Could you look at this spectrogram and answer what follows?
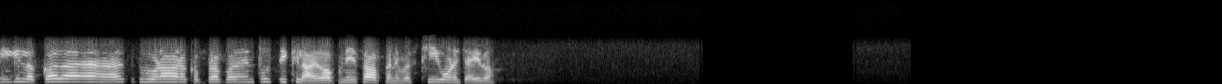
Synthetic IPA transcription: ɪləɡaːd̪aːɛːtt̪ʰoːɽaːaːɾaːkəpɾaːpət̪ʊsd̪iːkʰɪlaːjoːapneːɦɪsaːb̚kəneːbəsʈʰiːkɦoːɽaːt͡ʃaːiːd̪aː

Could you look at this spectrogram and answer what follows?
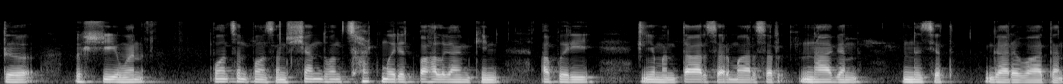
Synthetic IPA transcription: t̪ə | əʃijeʋɐn | pɐ̃nt͡sɐnpɐ̃nt͡sɐnʃɐnd̪ʱont͡sʰɐʈʰməɾʲit̪̚pɐɦɐlɡaːmkinʲ | ɐpəɾi | jimɐnt̪aːɾsɐɾmaːɾsɐɾnaːɡɐnː | ɨt͡sɐt̪ʰ | ɡaɾɐʋaːt̪ɐn

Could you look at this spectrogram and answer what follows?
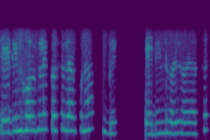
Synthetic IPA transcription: xejdinɦolbulikojsilɛapʊnabik̚ | xejdindʱoɹiɦojasɛ

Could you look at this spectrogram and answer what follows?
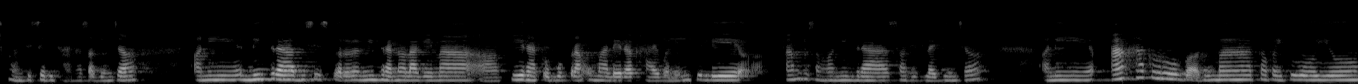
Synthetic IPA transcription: t̪esʌɾikʰanʌsʌkint͡sʰʌ | ʌ̰ninind̪ɾabisesɡʌɾeɾʌnind̪ɾanʌlaɡemakeɾãkobokraʔumaleɾʌkʰajobʱʌnemit̪ele | ramrosʌŋɡʌnind̪ɾasʌɾirlajd̪int͡sʰʌ | ʌ̰niãkʰakoɾoɡʌ̰ɾumat̪ʌpaĩkojo

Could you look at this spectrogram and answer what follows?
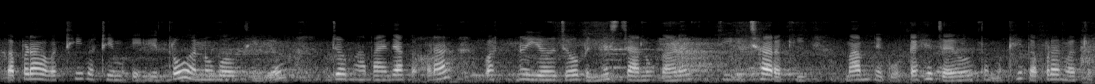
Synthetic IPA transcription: kɐpɪɽaʋɐʈʰiʋɐʈʰimʊ̃ːkʰeʔeːt̪ɾoɐnubʱəʋt̪ʰiʋijo | d͡ʑoːmãpãːɦɪ̃ɲd͡ʑakɐpɽaʋɐ | jod͡ʑoːbɪnnɪst͡ɕaːluɡəɽ̃əd͡ʑiɪtːɕʰaɾɐkʰi | mãmʊ̃ɦd͡ʑeɡo̰ːʈəkʰeːt͡ɕɐjot̪ɐmũːkʰekɐpɽənʋɐʈʰ

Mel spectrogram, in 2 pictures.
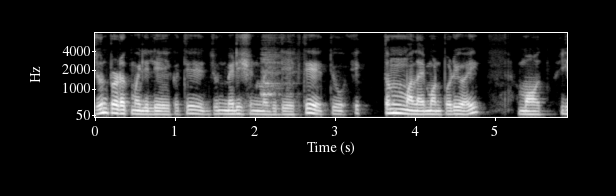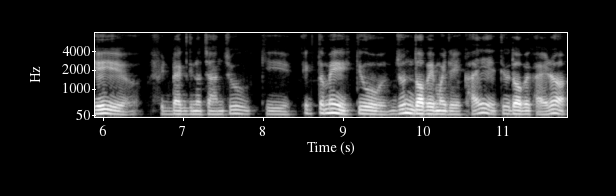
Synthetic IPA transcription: d͡zunprʌɽʌk̚ʈmʌjleleekot̪ʰied͡zunmeɽisʌnmʌjleleeko̥t̪ʰet̪joek̚d̪̥ʌmːʌlajmʌnpʌɽjoɦʌj | mʌ | jʌj | pʰiʈ̚bak̚d̪inʌt͡saɦʌnt͡sʰuki | ekd̪ʌmʌjt̪jod͡zund̪ʌbʌjmʌjlekʰaet̪jod̪ʌbʌjkʰaeɾʌ

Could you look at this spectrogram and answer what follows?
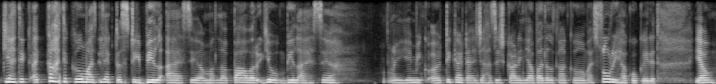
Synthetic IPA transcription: kĩãt̪ikãːt̪ikəːmaːsilek̚ʈɾisi̥ʈibilaːjesimɐt̪lɐb̚paːʋɐɾjebilaːɦesi | jemiʈikeʈaːɦed͡ʒɐɦazid͡ʒkaːɽinjabɐd̪ɐlkãːkəːma̰ːsoːɾiɦakokɐjɾʲit̪ja

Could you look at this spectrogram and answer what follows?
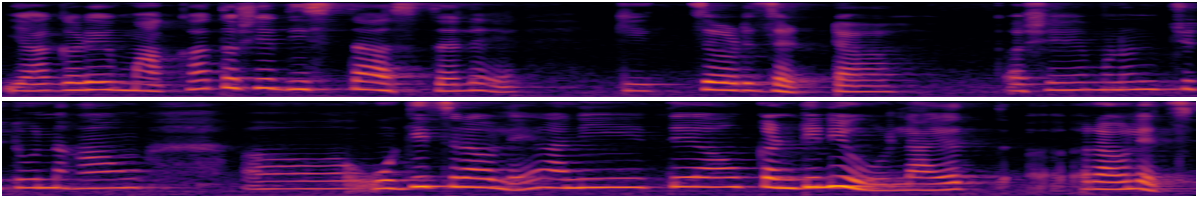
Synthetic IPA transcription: jaɡəɽem̤akat̪əɕed̪ist̪aəst̪əle | kit͡səɽd͡zʱəɽʈa | ə̰ɕem̤əɽ̃uːnt͡ɕit̪uːnɦãw | oɡiːt͡sɾaʋleaɽ̃it̪eɦãwkəɳʈinjulajət̪ɾaʋlet͡s

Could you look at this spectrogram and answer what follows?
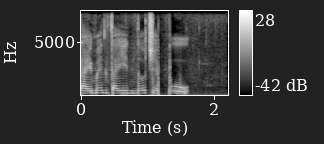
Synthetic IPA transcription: ʈɐjment̪ɐjind̪o̞ːt͡ʃe̞pːu

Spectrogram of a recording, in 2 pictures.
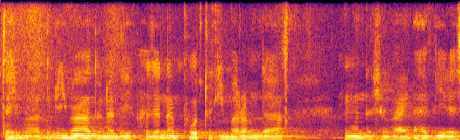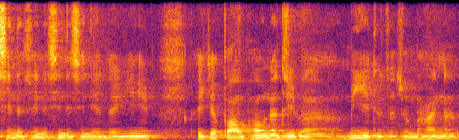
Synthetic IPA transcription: tɐjmaːdunimaɐdunɐdipʰazanɐpʰotːukʰimɐɾɐmdɐ | ŋundasubʰʱajnɐɦajbiɾasinɐsinisinisiniadɐɡi | ɐjɡɐpawpʰawnɐd̪ɾibɐmiedudɐzumɐɦak̚nɐ

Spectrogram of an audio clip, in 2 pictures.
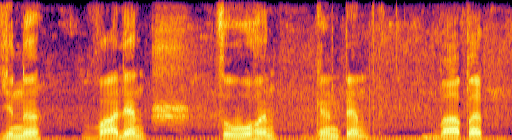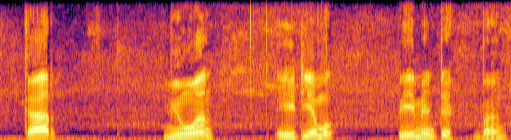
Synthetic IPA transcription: jinːɨ | ʋaːlɐn | t͡sowuɦɐnɡɐɳʈɐn | baːpɐt̪kaːɾ | mjuɐn | eːʈijɐmuk̚ | peːmeɳʈɨbaːn

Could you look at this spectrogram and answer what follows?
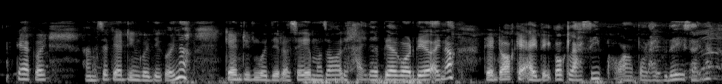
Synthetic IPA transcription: t̪jãkojɦamit͡sʌ̃t̪jãʈinɡojd̪ekoɦʌjnʌkaɳʈinɡojd̪eɾʌt͡sʌmʌt͡sãʌlekʰajd̪apjaɡʌrd̪ijoʌ̰jnʌt̪jãʈʌkʰeʔajd̪ekoklasibʱʌ̰wa̰pʌɽajɦũd̪ʌjsʰʌjnʌ

